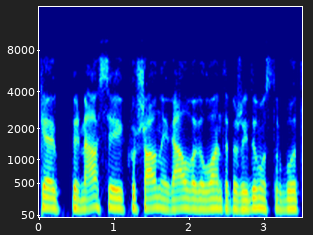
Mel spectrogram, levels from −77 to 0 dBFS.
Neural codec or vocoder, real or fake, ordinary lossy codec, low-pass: codec, 16 kHz, 16 kbps, FunCodec, trained on Chinese and English, 50 frames a second; fake; Opus, 16 kbps; 7.2 kHz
